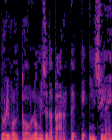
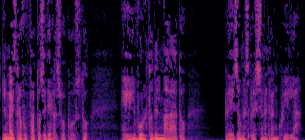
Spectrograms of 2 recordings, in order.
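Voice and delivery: ordinary delivery

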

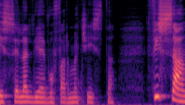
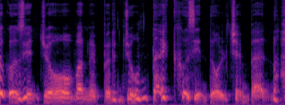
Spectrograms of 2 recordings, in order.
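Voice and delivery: higher, crying whisper; tearful whisper; 10 semitones higher, 3 dB quieter than usual. Acted. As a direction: weep the words softly. Dying woman grieving the girl.

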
